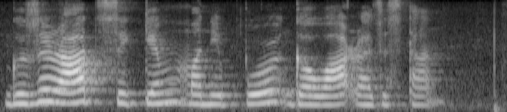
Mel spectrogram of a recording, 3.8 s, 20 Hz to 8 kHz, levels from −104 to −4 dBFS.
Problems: low volume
